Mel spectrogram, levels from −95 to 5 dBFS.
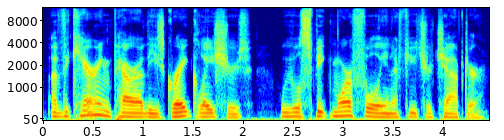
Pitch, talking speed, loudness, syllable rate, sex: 115 Hz, 230 wpm, -19 LUFS, 6.1 syllables/s, male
